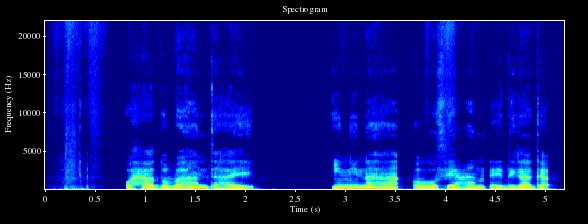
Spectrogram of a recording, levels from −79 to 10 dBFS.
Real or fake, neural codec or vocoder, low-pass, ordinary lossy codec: fake; vocoder, 44.1 kHz, 128 mel bands, Pupu-Vocoder; none; none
